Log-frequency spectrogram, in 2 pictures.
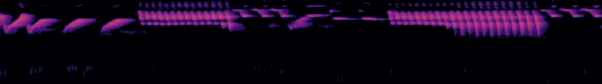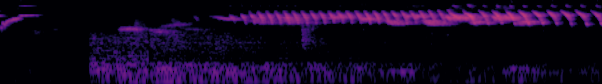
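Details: Canary song in long continuous rolling style, meant as a master song to prompt other canaries: fast high trills and rapid chirp series, a brief pause near seven seconds, then a dense buzzy trill continuing to the end.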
